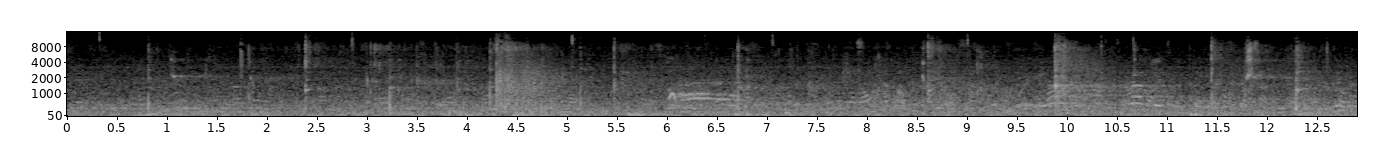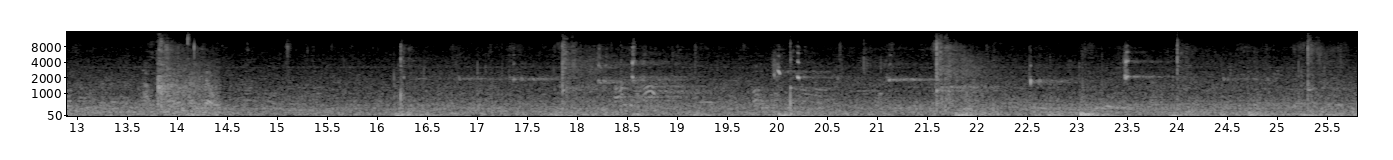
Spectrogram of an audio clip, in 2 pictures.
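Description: Rackets strike a shuttlecock in a quick rally.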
